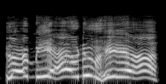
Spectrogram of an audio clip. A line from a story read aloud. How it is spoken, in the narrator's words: cried Stefan, trying to squeeze through the door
